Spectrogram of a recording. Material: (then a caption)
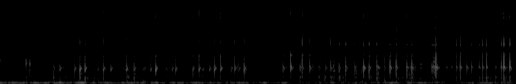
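Faux leather. Long fingernails tap and scratch the front of a hollow black saffiano-textured faux-leather glasses case with a blue band, the case lifted slightly by hand. Quick, dry clicking taps with a hollow knock mix with brief scratchy rasps, each tap dying away almost at once over a steady low hum.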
